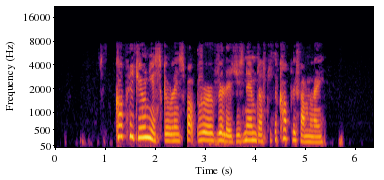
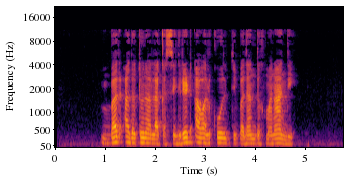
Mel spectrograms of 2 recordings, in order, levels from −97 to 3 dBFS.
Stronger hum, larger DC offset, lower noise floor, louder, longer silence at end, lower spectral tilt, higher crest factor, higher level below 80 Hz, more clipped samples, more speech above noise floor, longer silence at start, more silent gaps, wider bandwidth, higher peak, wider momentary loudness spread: neither; neither; first, -79 dBFS vs -61 dBFS; first, -16 LUFS vs -22 LUFS; second, 0.65 s vs 1.05 s; first, -7 dB/octave vs -4.5 dB/octave; second, 14 dB vs 22 dB; about the same, -60 dBFS vs -56 dBFS; neither; first, 63 dB vs 39 dB; first, 1.2 s vs 0.9 s; neither; second, 7.4 kHz vs 11.5 kHz; about the same, -2 dBFS vs -2 dBFS; about the same, 9 LU vs 9 LU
